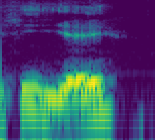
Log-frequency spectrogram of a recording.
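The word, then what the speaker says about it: هي: So like Huwa in Egypt usually sounds more like Howa. And in Syria, they'll say it Huwe. Syria, Palestine, Lebanon, Huwe. And they'll say Hiye. So just some variants to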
